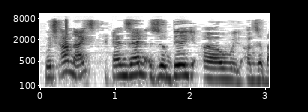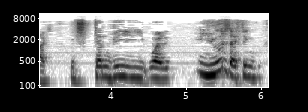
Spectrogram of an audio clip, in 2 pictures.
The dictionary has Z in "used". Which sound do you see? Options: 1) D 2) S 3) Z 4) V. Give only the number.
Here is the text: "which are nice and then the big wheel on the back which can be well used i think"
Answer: 3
